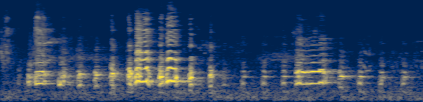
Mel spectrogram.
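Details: Chicken rooster calling in the morning: a run of short, harsh, nasal clucking notes with a couple of longer drawn-out harmonic notes near the middle and end, over a quiet background.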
